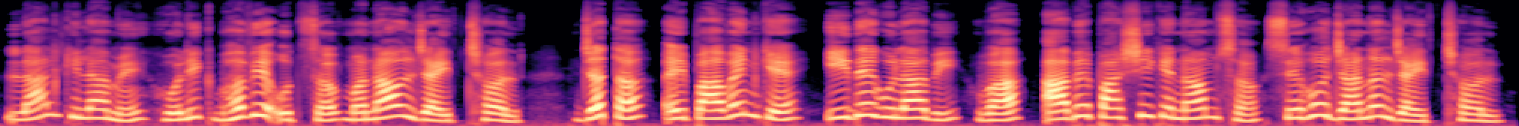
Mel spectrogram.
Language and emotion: Maithili, neutral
